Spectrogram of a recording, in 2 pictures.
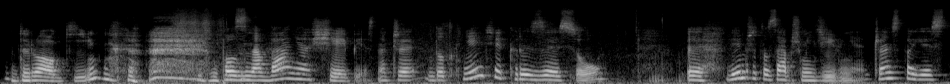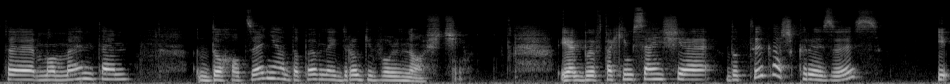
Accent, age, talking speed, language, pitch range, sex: native, 30-49, 80 wpm, Polish, 180-230 Hz, female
